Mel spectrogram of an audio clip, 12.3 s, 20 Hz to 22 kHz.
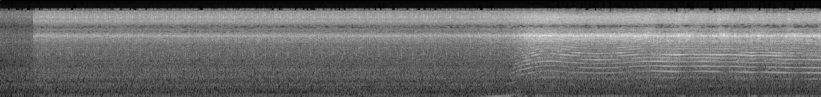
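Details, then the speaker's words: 2008 Chevy Impala at idle then revved, noise present before and after a power steering pump replacement: high whine climbs with engine speed and holds; air bubbles seen in the reservoir fluid cause it. "Those are air bubbles. That's what's giving you that noise."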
